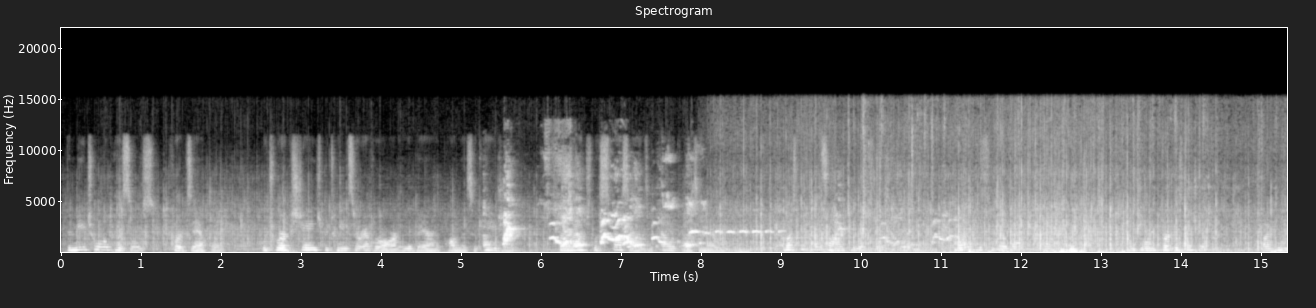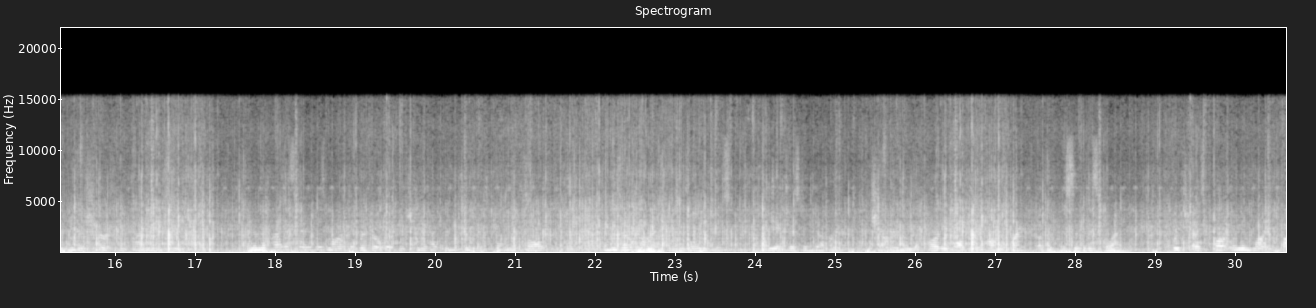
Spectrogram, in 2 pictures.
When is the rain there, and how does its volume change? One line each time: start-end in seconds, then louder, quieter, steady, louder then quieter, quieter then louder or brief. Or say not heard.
0.0-30.6 louder.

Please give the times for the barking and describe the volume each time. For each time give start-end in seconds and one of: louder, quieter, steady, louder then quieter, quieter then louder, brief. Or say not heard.
5.2-11.3 quieter.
